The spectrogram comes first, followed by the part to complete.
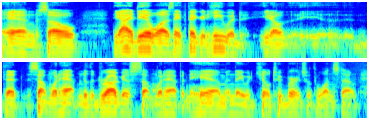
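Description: A man speaks with an Arkansas accent. His pace is fairly quick. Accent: US Southern (Arkansas). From Arkansas, North Little Rock. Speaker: newspaper publisher. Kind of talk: interview. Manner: halting.

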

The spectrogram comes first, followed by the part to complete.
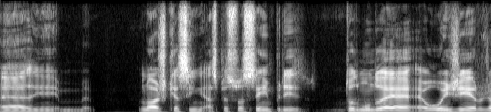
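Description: A man speaks in an ordinary speaking voice at a fairly low pitch and moderate pace. The recording is very clean, with a silent background. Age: 40s. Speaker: motorsport series executive. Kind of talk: interview.

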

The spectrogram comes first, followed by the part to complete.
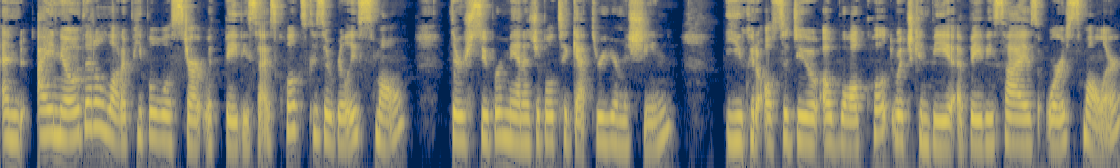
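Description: With an American accent, a woman uses a plain, everyday voice, fairly high in pitch, with lively intonation at a moderate pace. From US, Florida. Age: 20s. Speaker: quilter and quilt pattern designer. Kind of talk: interview.

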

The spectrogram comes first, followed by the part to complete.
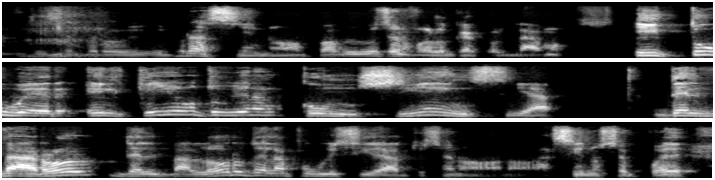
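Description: A man talks at a moderate pace. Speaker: actor and comedian. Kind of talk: casual interview.

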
